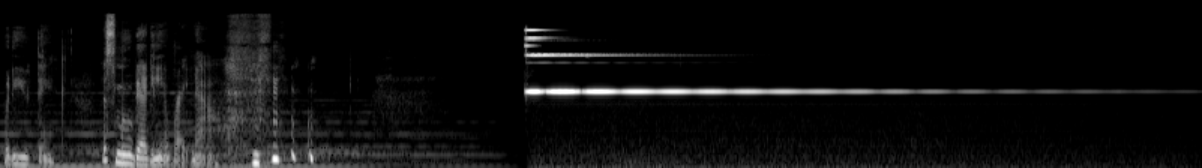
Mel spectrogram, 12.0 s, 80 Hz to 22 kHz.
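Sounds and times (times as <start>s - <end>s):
meditation bell ringing: 5.2s - 12.0s.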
